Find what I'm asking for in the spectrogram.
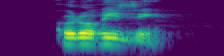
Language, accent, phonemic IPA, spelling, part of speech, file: French, France, /kɔ.lɔ.ʁi.ze/, coloriser, verb, LL-Q150 (fra)-coloriser.wav
- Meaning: to colorize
